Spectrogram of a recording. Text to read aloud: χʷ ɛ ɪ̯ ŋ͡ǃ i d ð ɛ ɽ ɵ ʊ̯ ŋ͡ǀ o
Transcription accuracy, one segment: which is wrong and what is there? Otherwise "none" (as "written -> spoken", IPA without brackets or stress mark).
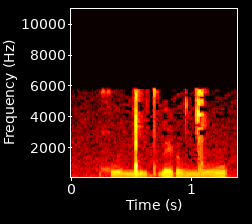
none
